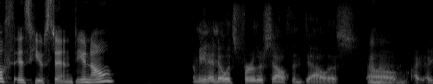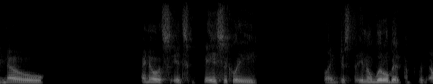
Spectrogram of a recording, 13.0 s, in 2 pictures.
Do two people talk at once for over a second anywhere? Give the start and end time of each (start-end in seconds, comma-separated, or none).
none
